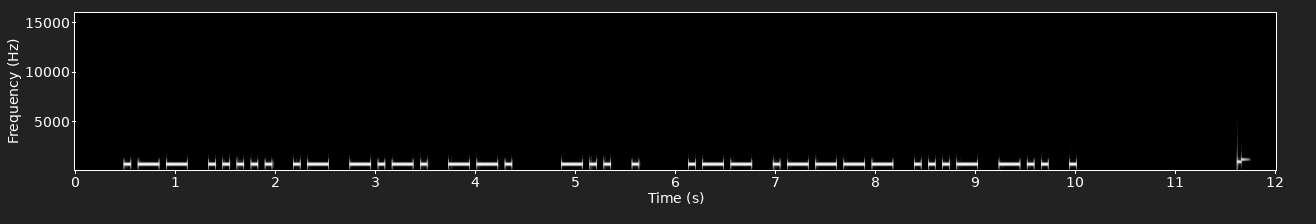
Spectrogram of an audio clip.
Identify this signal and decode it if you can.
Morse code, heard as a keyed tone, about 17 wpm, 700 Hz. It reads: W5ACG DE W1VDE
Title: USA Callsign DE Callsign - 5 Characters - 17wpm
